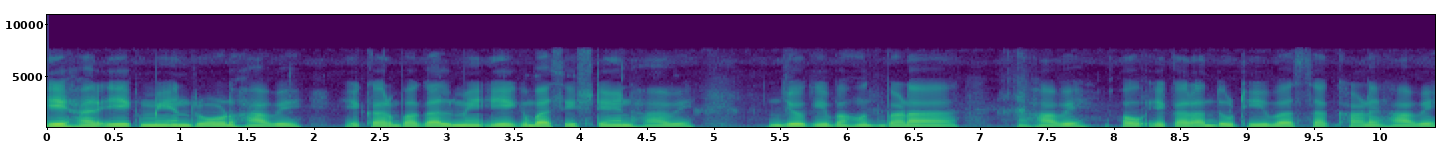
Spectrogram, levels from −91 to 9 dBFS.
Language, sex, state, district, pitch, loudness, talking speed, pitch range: Chhattisgarhi, male, Chhattisgarh, Raigarh, 135 Hz, -19 LUFS, 150 wpm, 130-140 Hz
